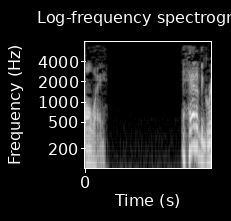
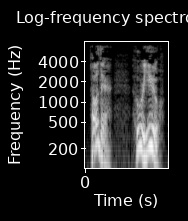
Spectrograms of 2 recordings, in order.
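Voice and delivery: higher, louder startling call; sudden loud challenge; 9 semitones higher, 5 dB louder than usual. Acted. A stranger suddenly calls out to the startled scholar, loud. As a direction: bark it out of the darkness.

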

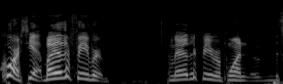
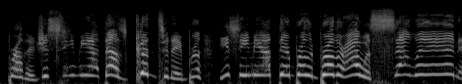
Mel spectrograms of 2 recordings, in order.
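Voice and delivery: high-pitched hyped-up brag, slowing on the last brother; imitating a pumped-up wrestler fishing for praise; bragging wrestler; 12 semitones higher than usual. Wrestler bragging to the kid he watched grow up, high, hyped imitation.

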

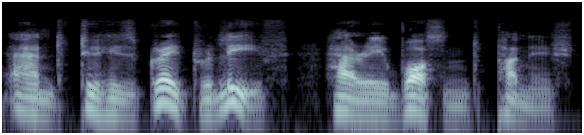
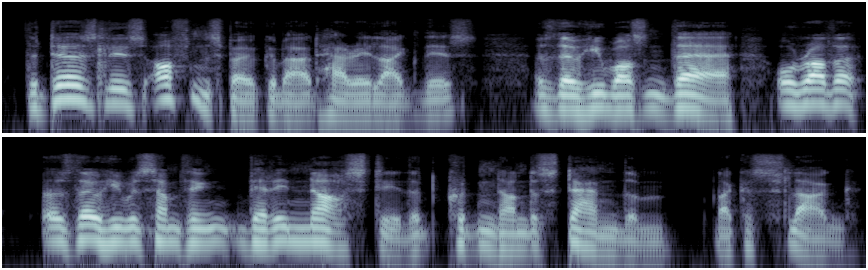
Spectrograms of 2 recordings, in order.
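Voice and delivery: ordinary delivery

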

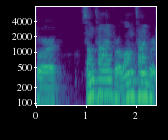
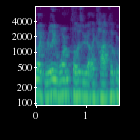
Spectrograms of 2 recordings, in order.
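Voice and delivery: ordinary delivery

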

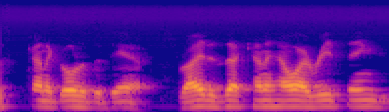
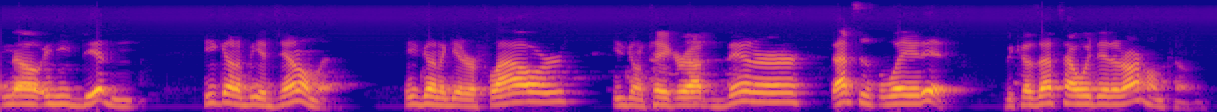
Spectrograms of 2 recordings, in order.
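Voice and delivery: louder, higher mock insistence; indignant insistence; 4 semitones higher, 6 dB louder than usual. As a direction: lay down the rules as an insistent neighbor. Neighbors' indignant insistence, retold.

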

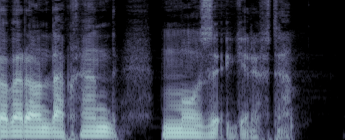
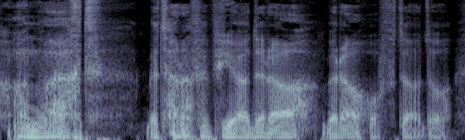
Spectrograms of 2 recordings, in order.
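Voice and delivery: usual speaking voice

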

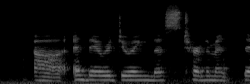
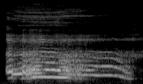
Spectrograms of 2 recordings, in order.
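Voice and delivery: whiny groan; 8 semitones higher, 12 dB louder, slower than usual. Real, not acted. Dreading reliving her story.

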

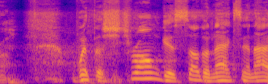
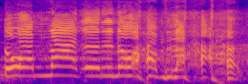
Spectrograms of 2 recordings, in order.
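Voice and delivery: very high, loud, crying protest; mock sobbing denial; tearful wail; 5 dB louder than usual. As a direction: wail back at the song through tears. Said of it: "It's just a mess".

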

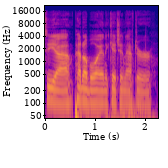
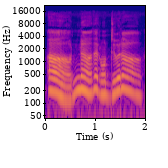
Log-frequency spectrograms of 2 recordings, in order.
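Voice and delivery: high, lilting mock-aunt voice; hammed-up sing-song scatterbrain; sing-songy aunt imitation; 8 semitones higher than usual. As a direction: flutter up high like a dotty aunt. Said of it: "everything she said was all sing-songy".

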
